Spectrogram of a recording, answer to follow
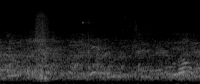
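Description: Many people talking at once in overlapping conversation, with no single voice standing out. There is a brief click about half a second in.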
